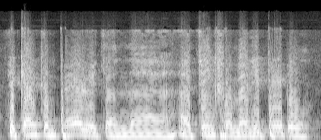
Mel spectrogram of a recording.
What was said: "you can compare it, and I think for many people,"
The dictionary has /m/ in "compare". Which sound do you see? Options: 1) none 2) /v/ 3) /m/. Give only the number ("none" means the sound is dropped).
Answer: 3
